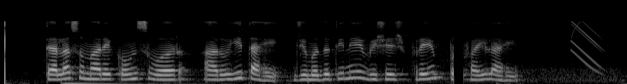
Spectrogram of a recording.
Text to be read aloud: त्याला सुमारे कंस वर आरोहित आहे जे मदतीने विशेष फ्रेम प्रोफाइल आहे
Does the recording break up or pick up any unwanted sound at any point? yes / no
yes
